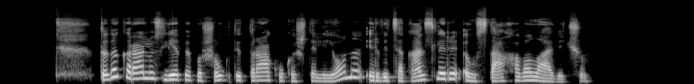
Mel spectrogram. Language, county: Lithuanian, Vilnius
